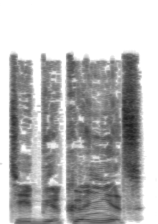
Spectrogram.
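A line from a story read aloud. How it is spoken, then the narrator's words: Low muffled growl. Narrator (Russian): глухо прорычал он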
